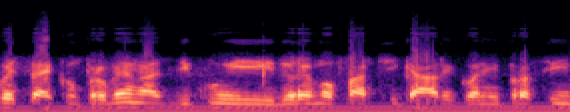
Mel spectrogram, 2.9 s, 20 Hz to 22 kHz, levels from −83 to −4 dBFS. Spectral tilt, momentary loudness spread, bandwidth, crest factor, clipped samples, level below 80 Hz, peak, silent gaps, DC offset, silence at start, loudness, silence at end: -6 dB/octave; 5 LU; 9.2 kHz; 14 dB; under 0.1%; -42 dBFS; -6 dBFS; none; under 0.1%; 0 s; -19 LUFS; 0 s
